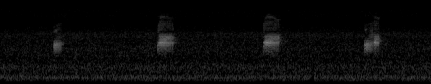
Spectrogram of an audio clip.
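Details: Harlequin poison frog of the 'redhead' form calling: four short, buzzy, rattling chirps at roughly one-second intervals, each a brief burst standing out from a faint, steady background hiss.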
